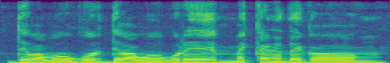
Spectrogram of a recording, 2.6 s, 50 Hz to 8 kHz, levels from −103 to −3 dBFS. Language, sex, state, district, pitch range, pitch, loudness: Chakma, male, Tripura, Dhalai, 155-170 Hz, 165 Hz, -13 LUFS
